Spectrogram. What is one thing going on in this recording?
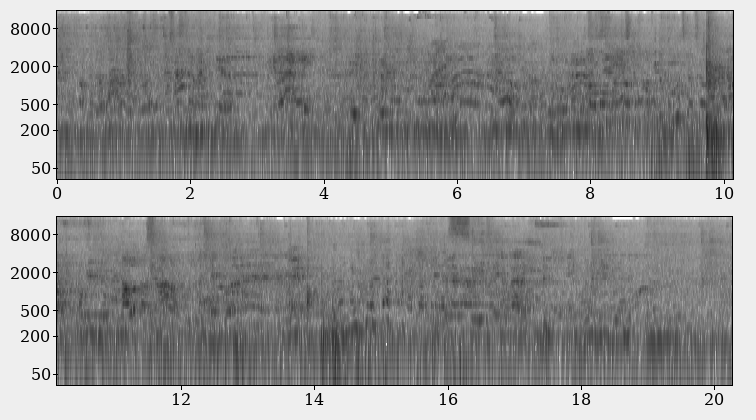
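Voices chatter throughout, in a large echoing room.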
